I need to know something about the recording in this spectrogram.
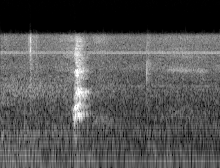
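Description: A single short dog bark about a second and a half in, over a low steady room background.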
